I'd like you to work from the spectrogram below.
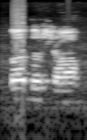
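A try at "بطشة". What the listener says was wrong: বাতশা, বাত মোটা হবে, বাতশা। বাত দাল হয়ে গেল তো, দাল হবে না, ত হবে, বাতশা। বাদেশা না তো, এটা বাংলা হয়ে গেল তাইলে। ত, ত, তর উচ্চারণই মোটা। আপনি কি প্রথম দ্বিতীয় নাম্বার পৃষ্ঠায় পড়ানো হয়েছিল যে মোটা হরফ 7টি। সদ, দ, জ পড়েছিলেন, গইন, খ, কফ, 7টা হরফ মোটা। এই যে এর মধ্যে একটা ত আছে, বা ত সা।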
